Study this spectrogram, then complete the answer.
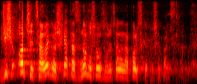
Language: Polish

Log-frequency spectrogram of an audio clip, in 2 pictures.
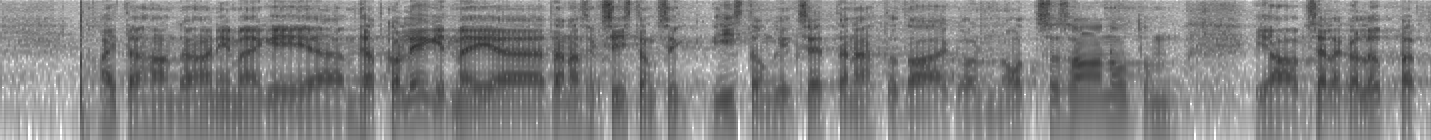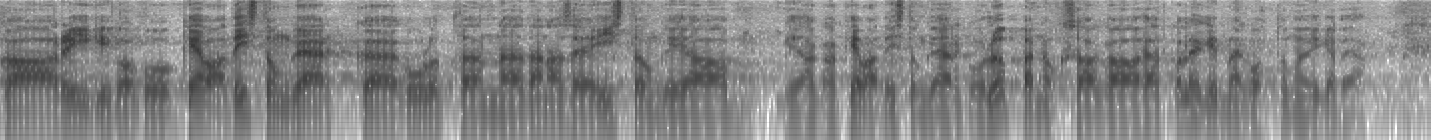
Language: Estonian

